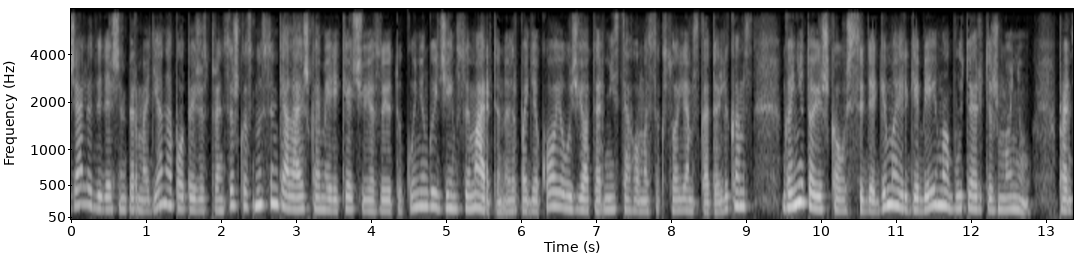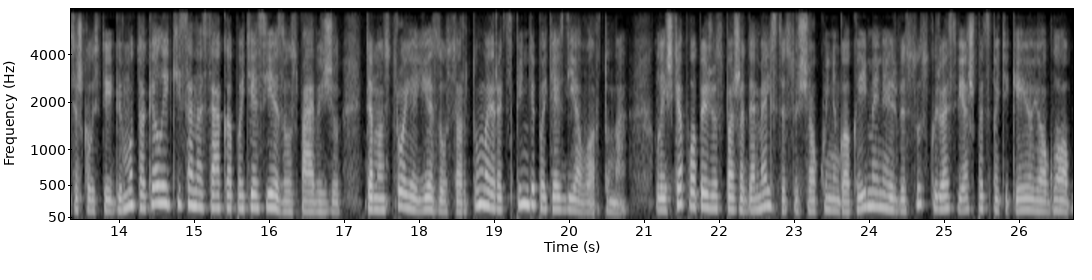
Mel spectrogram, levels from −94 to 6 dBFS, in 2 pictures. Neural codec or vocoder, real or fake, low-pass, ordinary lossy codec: codec, 16 kHz, 6 kbps, DAC; fake; 7.2 kHz; AAC, 48 kbps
